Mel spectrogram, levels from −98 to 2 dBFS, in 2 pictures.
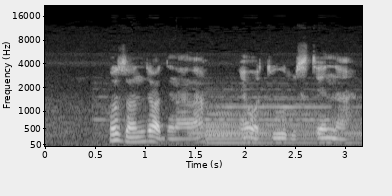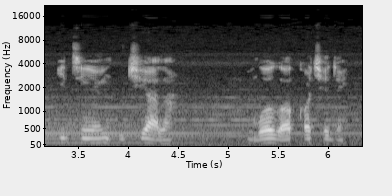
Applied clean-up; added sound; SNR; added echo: none; Keyboard (musical) + Train; 12 dB; none.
